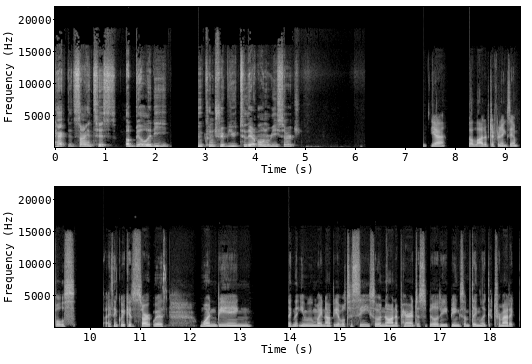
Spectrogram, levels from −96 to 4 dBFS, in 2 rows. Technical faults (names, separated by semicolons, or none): clipped start after a pause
